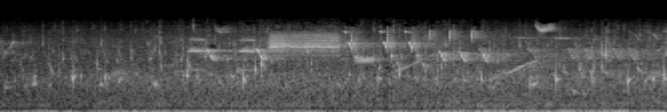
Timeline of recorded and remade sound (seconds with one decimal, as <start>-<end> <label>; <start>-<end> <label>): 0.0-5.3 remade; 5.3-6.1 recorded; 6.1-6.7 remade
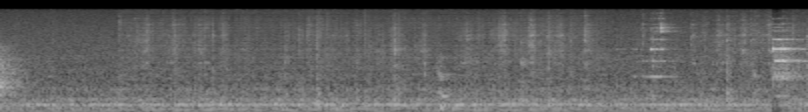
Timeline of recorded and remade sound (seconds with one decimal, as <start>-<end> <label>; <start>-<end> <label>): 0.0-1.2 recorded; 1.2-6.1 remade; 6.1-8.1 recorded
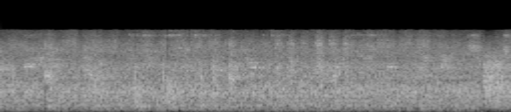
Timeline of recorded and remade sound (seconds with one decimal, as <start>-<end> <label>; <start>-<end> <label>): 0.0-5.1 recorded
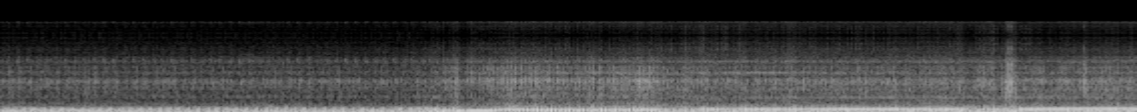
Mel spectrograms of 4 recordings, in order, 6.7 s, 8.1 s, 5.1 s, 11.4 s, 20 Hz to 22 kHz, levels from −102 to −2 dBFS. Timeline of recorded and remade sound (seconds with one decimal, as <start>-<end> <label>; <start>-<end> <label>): 0.0-11.4 recorded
